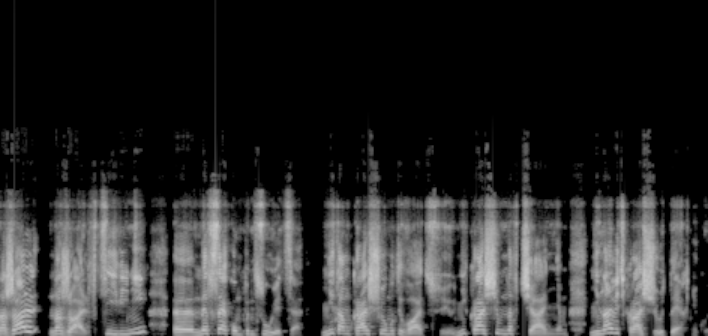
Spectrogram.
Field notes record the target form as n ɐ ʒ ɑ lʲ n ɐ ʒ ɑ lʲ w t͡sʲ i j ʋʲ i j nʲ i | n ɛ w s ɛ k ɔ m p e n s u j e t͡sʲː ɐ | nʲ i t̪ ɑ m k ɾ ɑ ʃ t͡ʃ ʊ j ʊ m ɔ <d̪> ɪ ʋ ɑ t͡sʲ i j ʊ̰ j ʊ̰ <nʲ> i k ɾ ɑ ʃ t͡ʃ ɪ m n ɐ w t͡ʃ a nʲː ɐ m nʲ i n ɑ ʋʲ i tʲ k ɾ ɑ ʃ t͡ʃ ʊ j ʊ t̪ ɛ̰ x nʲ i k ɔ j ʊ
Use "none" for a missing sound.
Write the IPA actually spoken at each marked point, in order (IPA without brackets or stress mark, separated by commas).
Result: t̪, nʲ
